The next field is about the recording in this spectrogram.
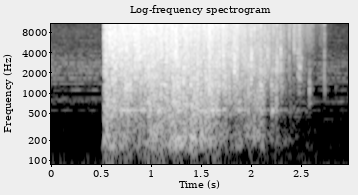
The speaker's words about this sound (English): A crash, somewhere in the apartment. Then a window shattered, sending shards of glass flying everywhere.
